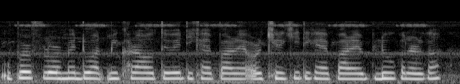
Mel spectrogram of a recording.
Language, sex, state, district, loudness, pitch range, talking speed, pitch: Hindi, female, Arunachal Pradesh, Papum Pare, -16 LUFS, 260-275 Hz, 235 wpm, 270 Hz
